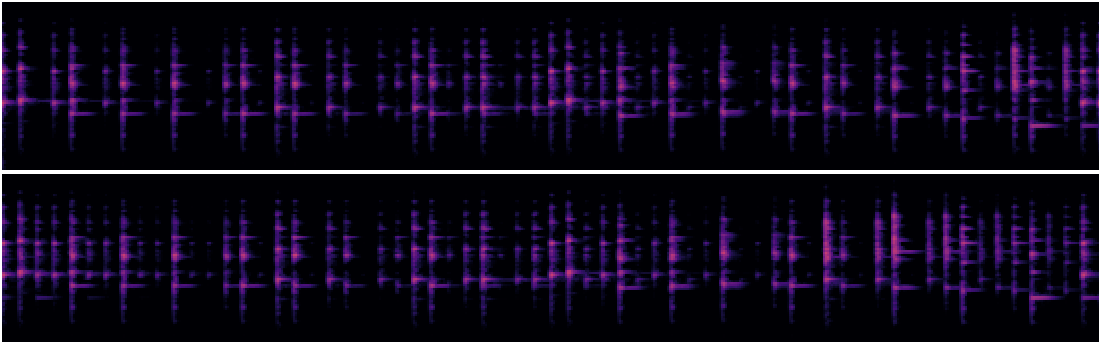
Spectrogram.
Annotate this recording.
Pizz Loop
pizzicato violins from edirol's orchestral with many processes.
pizz, electronic, loop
